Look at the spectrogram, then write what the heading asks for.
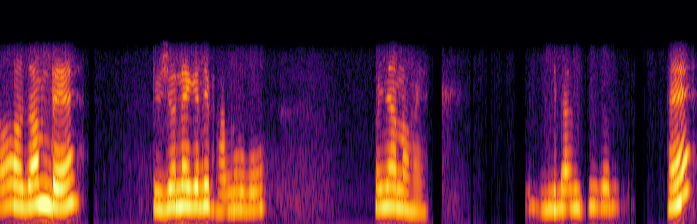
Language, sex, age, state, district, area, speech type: Assamese, female, 45-60, Assam, Goalpara, urban, conversation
